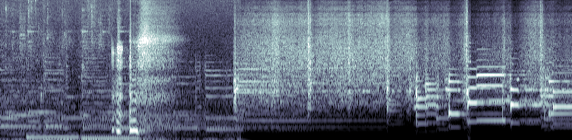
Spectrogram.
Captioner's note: snort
